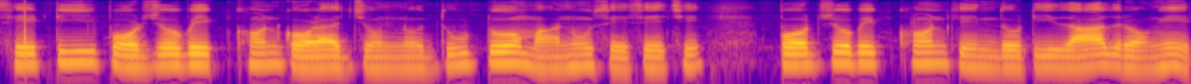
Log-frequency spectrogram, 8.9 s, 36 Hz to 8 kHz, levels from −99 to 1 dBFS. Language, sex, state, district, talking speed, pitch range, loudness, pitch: Bengali, male, West Bengal, Kolkata, 80 wpm, 110-135 Hz, -19 LUFS, 120 Hz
